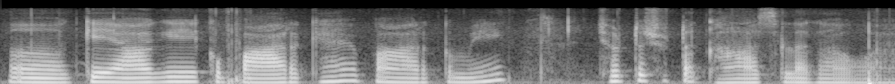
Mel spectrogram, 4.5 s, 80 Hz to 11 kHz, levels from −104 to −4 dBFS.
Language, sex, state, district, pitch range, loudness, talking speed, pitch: Hindi, female, Haryana, Rohtak, 155-185 Hz, -19 LUFS, 185 wpm, 170 Hz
